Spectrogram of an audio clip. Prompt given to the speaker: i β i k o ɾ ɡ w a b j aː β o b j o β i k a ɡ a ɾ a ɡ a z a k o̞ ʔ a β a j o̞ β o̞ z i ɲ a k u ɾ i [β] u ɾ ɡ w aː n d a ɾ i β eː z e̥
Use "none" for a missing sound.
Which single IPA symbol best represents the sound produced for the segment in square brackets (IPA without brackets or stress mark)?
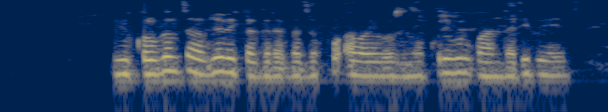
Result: β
